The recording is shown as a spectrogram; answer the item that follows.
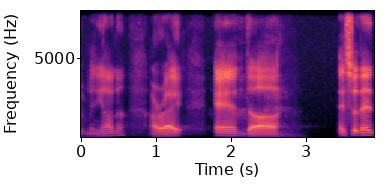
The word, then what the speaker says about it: Mignogna: still reprised by a vic Mignogna manana that's how that's how you pronounce manana alright and and so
